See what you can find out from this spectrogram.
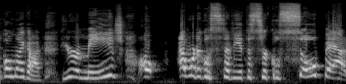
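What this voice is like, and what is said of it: Excited video game character voice. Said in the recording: “pretty good Dagna impression”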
